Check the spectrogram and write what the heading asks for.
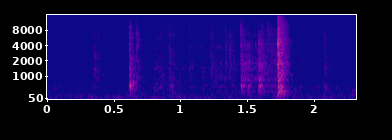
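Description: Parcel packaging being handled by hand: a few short, sharp crinkles and clicks of tissue paper and a small plastic tub, the loudest near the end.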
